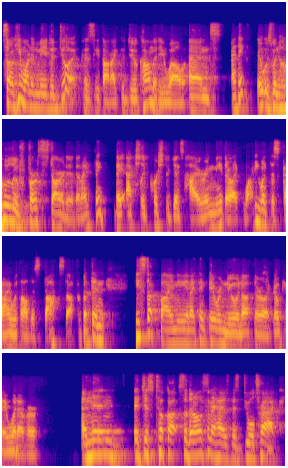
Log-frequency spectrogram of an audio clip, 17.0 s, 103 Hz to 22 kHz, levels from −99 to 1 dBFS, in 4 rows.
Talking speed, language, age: 280 wpm, English, 30-49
